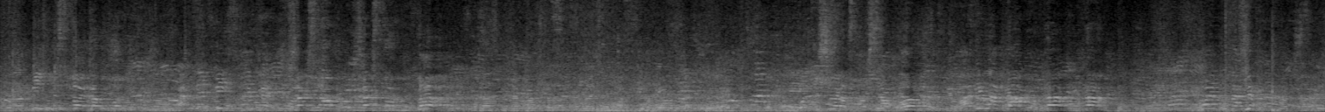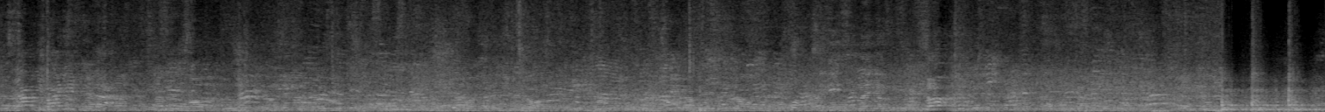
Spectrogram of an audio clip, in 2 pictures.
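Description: A crowd of spectators chatters and shouts in an echoing hall.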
